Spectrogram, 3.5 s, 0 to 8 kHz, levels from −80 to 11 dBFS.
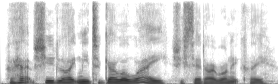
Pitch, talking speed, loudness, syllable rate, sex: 130 Hz, 170 wpm, -16 LUFS, 5.1 syllables/s, male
